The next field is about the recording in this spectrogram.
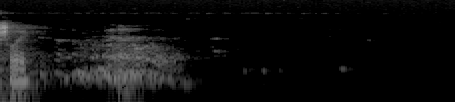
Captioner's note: audience chuckling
